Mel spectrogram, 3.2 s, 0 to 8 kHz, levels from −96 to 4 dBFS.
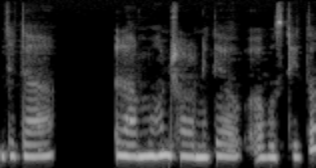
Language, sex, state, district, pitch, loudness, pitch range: Bengali, female, West Bengal, Kolkata, 220 Hz, -32 LUFS, 215-225 Hz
